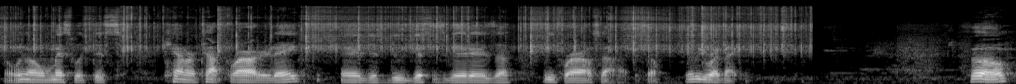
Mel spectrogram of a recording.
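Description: A man's voice: lowish voice, measured pace, vocal fry, pauses often, background noise. A man, chatting playfully through a casual home cooking vlog in his kitchen. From Southern United States. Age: 40s. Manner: playful, repetitive exclamations. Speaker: home cook, channel host. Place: home kitchen with countertop fryer.

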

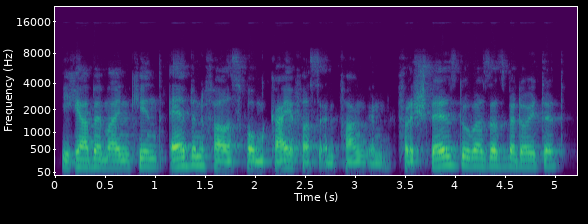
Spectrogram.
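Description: A man's voice: mid-range voice, measured pace, creaky, dark tone. A man voicing an older married, pregnant woman in a read-aloud novel, imploring and urgent. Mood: anxious. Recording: dull lo-fi recording.

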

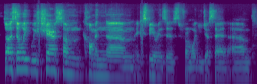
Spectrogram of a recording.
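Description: A young man who grew up in the United Kingdom, hosting a podcast over a video call from a home office, encouraging his guest and pausing often with "um". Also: fairly low pitch, slight background noise. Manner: warm, encouraging, halting with "um". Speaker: podcast host. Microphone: video call webcam.

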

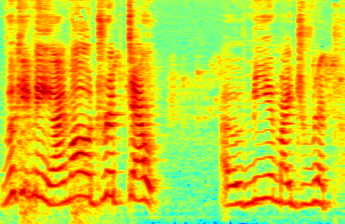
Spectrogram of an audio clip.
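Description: A woman giving playful, excitable commentary while playing a game, squealing and yelping whenever things go wrong. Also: sits high, a little slow, slight background noise. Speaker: gameplay streamer.

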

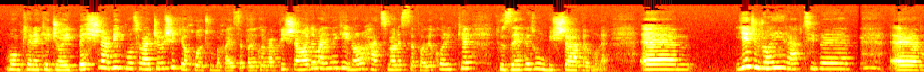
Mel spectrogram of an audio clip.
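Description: Chatty woman teacher, roomy and distant. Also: high voice. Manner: chatty, with many fillers, repeats example phrases slowly. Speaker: English teacher. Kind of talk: casual language lesson. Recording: roomy echo, distant mic, faint hiss.

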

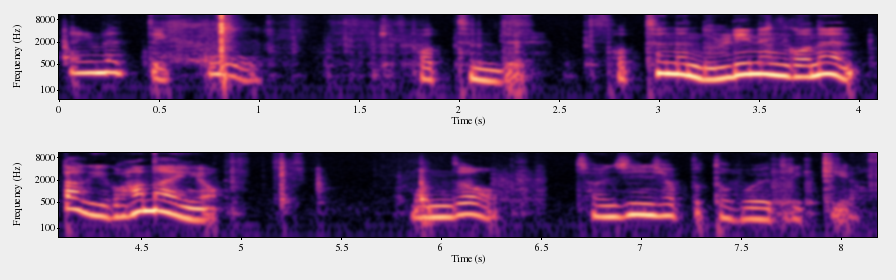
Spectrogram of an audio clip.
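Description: A woman's voice: medium pitch, normal speed, long pauses, slight background noise. A young woman reviewing a toy container in a casual unboxing vlog, often gasping and exclaiming in delight as she handles it. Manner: excited gasps and exclamations while handling the product.

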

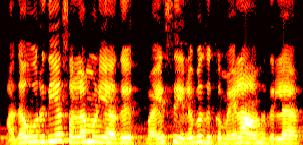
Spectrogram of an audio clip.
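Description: A woman voicing a brisk, businesslike male doctor. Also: sits high, a bit bright, soft background music. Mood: matter-of-fact. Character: man, a hospital doctor, brisk and matter-of-fact.

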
